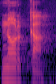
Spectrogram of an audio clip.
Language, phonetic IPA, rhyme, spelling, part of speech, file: Czech, [ˈnorka], -orka, Norka, noun, Cs-Norka.ogg
- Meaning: Norwegian, female native of Norway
